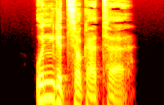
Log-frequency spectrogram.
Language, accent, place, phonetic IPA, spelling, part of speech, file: German, Germany, Berlin, [ˈʊnɡəˌt͡sʊkɐtə], ungezuckerte, adjective, De-ungezuckerte.ogg
- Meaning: inflection of ungezuckert: 1. strong/mixed nominative/accusative feminine singular 2. strong nominative/accusative plural 3. weak nominative all-gender singular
